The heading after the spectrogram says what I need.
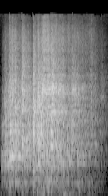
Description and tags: A number of small, tin drink cans (think Red Bull) being knocked over.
